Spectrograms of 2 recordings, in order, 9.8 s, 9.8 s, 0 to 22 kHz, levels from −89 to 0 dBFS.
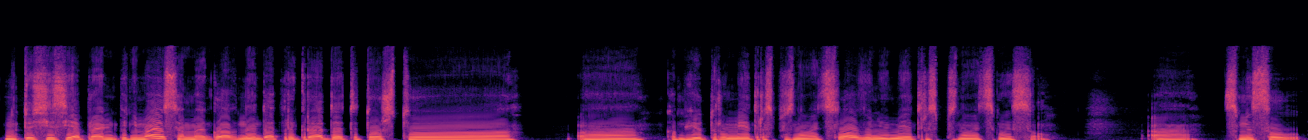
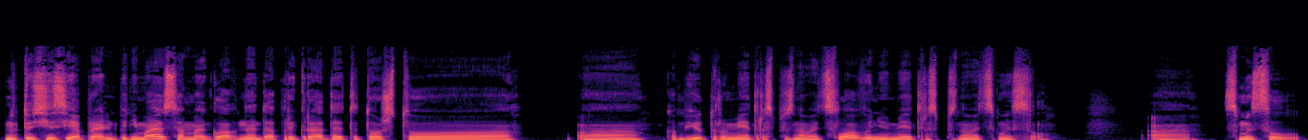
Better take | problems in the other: second | distortion; slight; 10 dB below the speech

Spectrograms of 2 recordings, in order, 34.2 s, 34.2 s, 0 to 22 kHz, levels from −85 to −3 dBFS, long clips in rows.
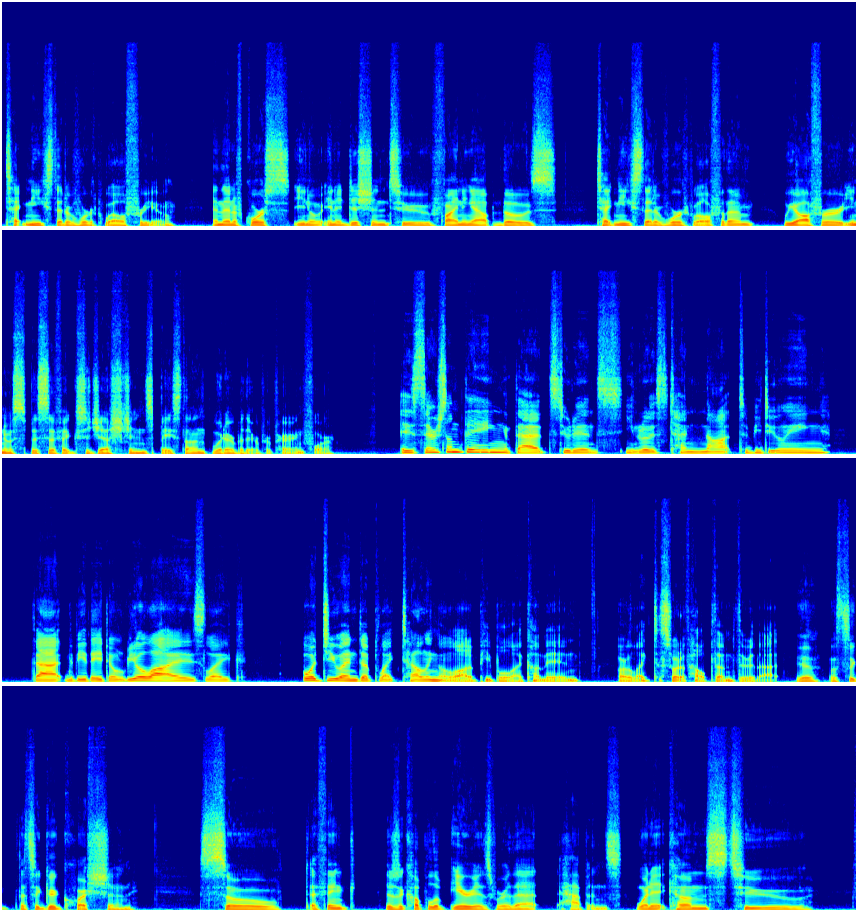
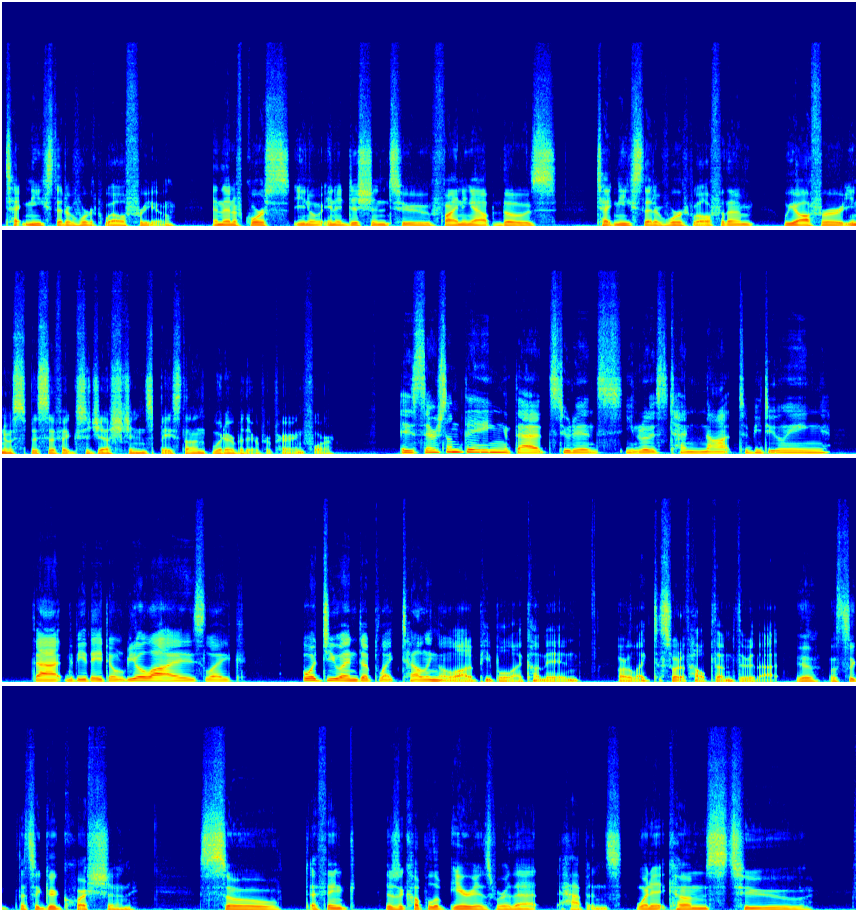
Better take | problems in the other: neither | none

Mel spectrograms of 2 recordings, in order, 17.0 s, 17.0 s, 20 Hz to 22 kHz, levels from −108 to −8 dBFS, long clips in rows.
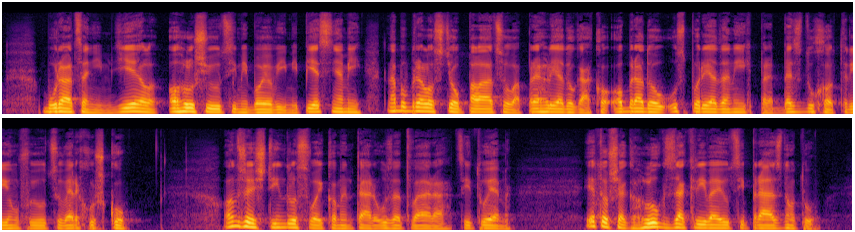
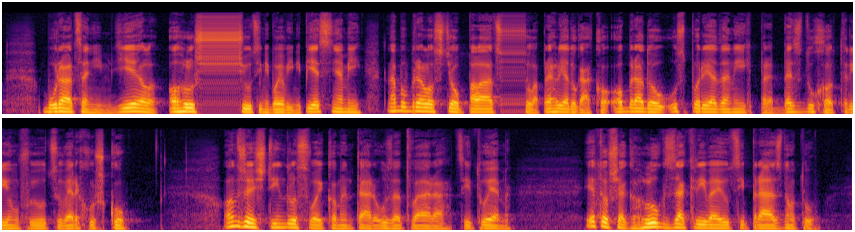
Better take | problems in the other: first | audio freezing; at 2 s and at 5 s

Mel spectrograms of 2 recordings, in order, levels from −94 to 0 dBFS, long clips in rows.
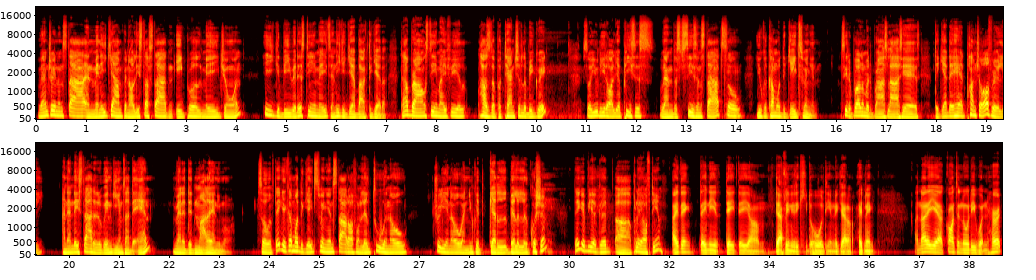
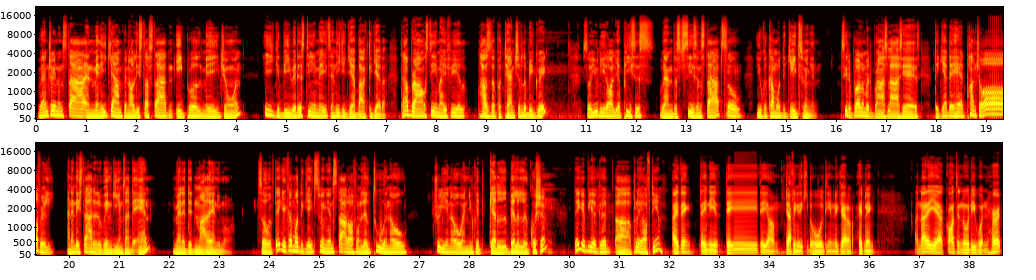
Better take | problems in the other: first | audio freezing; at 19 s and at 33 s

